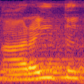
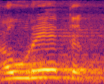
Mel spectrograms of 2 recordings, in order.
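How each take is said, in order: First: The first vowel is a long 'aa' sound. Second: The second syllable has an 'e' vowel. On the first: "यह भी शुद्ध नहीं है" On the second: "ये भी उचित नहीं है"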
